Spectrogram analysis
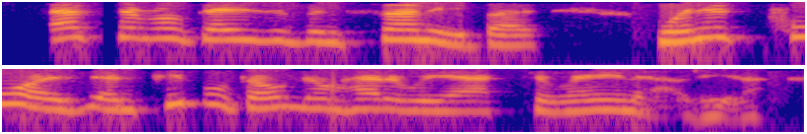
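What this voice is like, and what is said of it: Brooklyn accent. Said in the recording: “I love you still have your accent. I love you still have your Brooklyn accent.”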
